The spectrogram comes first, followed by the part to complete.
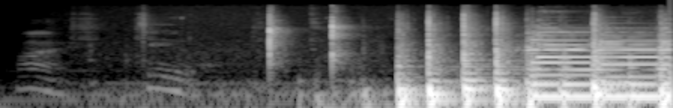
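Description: A band starts a song on strummed acoustic guitars and electric bass. There is a faint voice briefly at first, then two sharp clicks, and the strummed chords come in rhythmically under three seconds in, building to the full band.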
